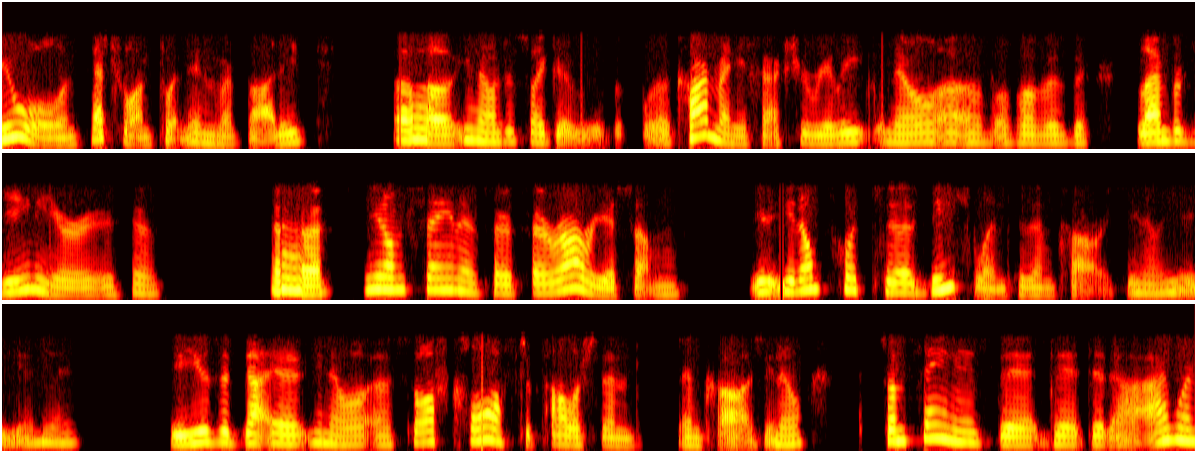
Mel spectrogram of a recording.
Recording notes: 100 Pounders Phone Meeting.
